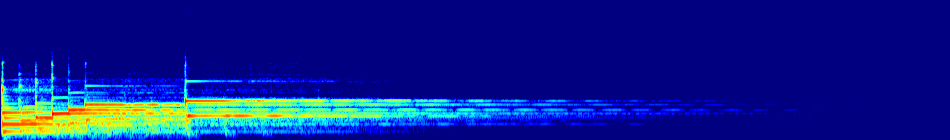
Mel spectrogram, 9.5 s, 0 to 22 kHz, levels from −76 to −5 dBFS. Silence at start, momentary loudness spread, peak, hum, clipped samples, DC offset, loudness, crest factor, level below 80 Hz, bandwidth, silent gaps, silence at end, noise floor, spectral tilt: 0 s; 21 LU; -4 dBFS; none; under 0.1%; under 0.1%; -20 LUFS; 22 dB; -68 dBFS; 4.6 kHz; none; 5 s; -83 dBFS; -10 dB/octave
